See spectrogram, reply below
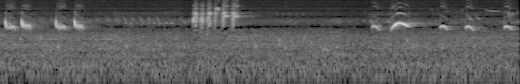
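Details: At sunrise in Pontrobert a song thrush sings loudly in the dawn chorus, repeating a clear rising phrase three times, then a quick stuttered burst, then a loud slurred whistle repeated several times.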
